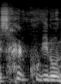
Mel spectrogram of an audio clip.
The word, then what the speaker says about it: 살코기: 살고기 이렇게 적어야 되는데 실제 발음이 살코기로 나기 때문에 얘는 뭐예요 소리대로 적은게 맞는 거죠 그죠 그다음에 보세요 2번도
